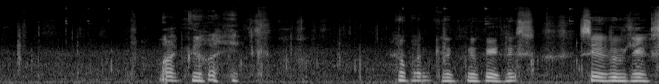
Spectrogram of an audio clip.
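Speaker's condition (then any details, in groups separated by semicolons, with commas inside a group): Cerebral palsy; speech disability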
